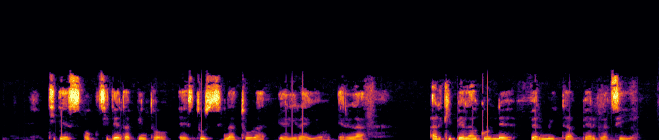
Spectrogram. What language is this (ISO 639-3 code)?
epo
